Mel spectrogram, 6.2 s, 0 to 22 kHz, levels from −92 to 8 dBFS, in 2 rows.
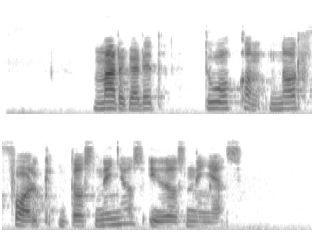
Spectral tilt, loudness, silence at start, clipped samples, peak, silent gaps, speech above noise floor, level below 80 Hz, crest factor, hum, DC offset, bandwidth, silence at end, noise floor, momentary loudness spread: -1 dB/octave; -33 LUFS; 0.95 s; under 0.1%; -8 dBFS; none; 42 dB; -76 dBFS; 28 dB; none; under 0.1%; 9.6 kHz; 0.7 s; -76 dBFS; 17 LU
